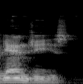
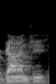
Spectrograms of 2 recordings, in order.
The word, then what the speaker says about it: Ganges: There are the 10,000 things, the sands of the Ganges, or Ganges, I should say. Got to learn to pronounce that right.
